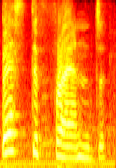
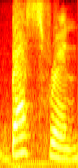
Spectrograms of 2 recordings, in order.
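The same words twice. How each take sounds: First: The T of best is pronounced. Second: The T of best is dropped. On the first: The speaker calls it wrong. "not best friend" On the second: The speaker calls it right. "we skip the T when we pronounce it"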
